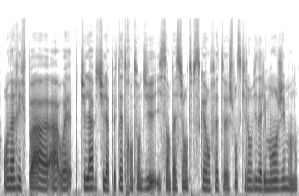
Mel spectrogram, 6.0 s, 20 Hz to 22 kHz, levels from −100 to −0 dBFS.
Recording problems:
none

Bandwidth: 14.5 kHz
